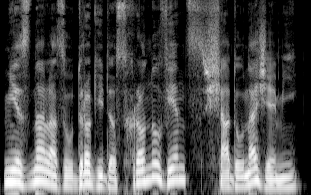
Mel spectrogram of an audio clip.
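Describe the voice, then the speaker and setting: A man narrating a children's story chapter as an audiobook, in an expressive, lively way. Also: medium pitch, a little slow, no room sound, clean studio sound.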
